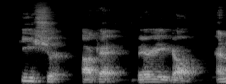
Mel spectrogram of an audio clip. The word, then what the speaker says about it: Hischier: How do you pronounce it? Hischier. Heisher.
